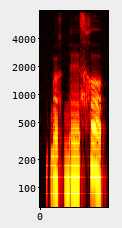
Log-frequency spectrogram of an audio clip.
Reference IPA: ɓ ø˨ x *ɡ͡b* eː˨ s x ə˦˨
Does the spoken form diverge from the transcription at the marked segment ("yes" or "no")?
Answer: no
